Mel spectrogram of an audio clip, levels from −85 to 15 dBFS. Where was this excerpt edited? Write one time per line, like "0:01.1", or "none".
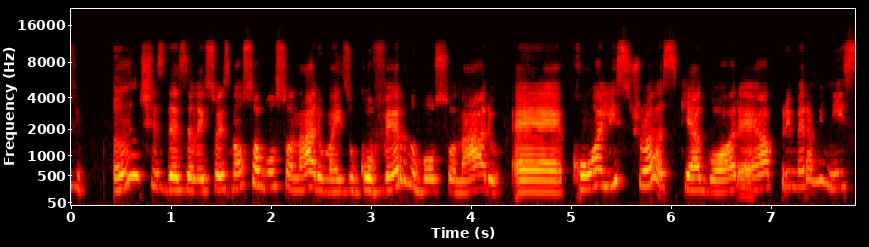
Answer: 0:04.4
